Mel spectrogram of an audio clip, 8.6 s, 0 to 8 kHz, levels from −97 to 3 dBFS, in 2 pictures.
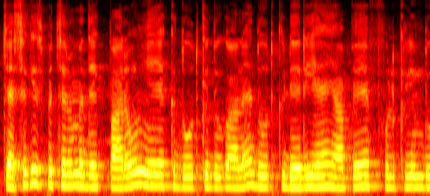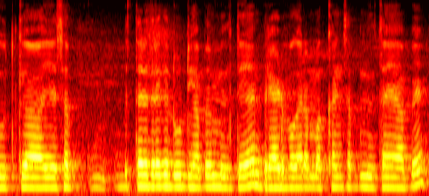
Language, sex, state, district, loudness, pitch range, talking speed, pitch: Hindi, male, Delhi, New Delhi, -18 LUFS, 155-170 Hz, 295 wpm, 160 Hz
